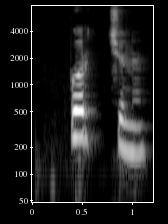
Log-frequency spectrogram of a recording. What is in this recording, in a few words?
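"пӧрччыны", Komi, female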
